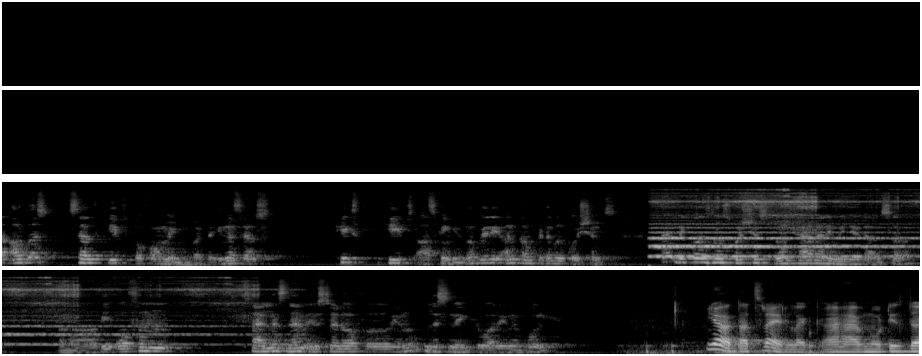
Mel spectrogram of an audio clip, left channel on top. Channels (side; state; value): left; silent; digital silence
